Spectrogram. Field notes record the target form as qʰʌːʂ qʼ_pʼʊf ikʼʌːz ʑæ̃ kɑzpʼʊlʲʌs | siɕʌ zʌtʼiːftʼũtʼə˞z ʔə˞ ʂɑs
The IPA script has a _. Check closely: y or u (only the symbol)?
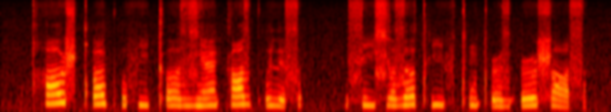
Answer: u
